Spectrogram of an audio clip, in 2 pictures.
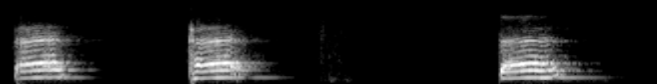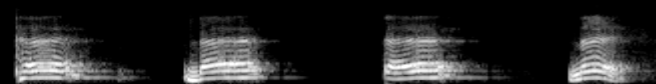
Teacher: जिहड़ी जीव है वो उतले दंदां नाल टच कर रही है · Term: दंती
